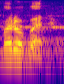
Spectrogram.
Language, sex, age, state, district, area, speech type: Marathi, female, 45-60, Maharashtra, Nashik, urban, spontaneous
